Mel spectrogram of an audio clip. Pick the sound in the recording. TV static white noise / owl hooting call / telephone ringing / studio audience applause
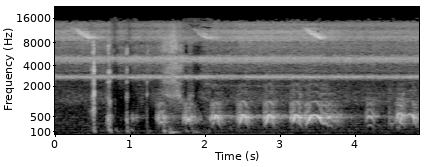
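owl hooting call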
